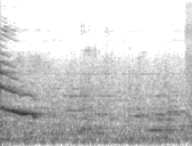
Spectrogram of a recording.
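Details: One of two look-alike cats that turned up together, hungry and being fed; a single loud drawn-out falling meow at the start, then quiet background.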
